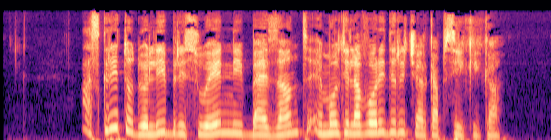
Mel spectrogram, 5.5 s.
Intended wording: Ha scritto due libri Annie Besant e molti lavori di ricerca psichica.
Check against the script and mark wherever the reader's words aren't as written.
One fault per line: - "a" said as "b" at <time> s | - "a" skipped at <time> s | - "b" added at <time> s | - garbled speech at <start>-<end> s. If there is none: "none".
- "su" added at 1.9 s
